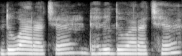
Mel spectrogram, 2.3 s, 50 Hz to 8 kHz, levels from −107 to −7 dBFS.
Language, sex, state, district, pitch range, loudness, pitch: Bengali, male, West Bengal, Malda, 195-210 Hz, -16 LUFS, 205 Hz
